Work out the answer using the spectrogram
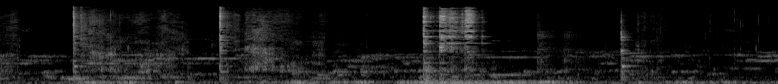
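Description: Metal spoon stirring thick vegetable moong dal in a metal pan, scraping and clinking against the pan a few times, the loudest stroke about four and a half seconds in.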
